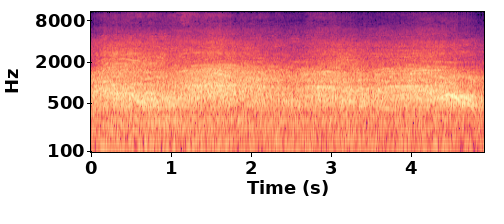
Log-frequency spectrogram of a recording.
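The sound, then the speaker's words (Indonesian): A large audience answers an Islamic greeting in unison, a loud, sustained wash of many voices holding steady from start to finish. “Dari bunyi sambutan salamnya sepertinya sedang puasa.”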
